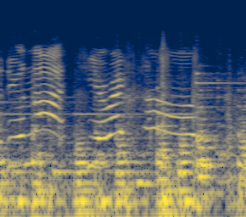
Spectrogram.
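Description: A young girl's high voice making three sing-song calls that sweep up and down in pitch, over soft background music.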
